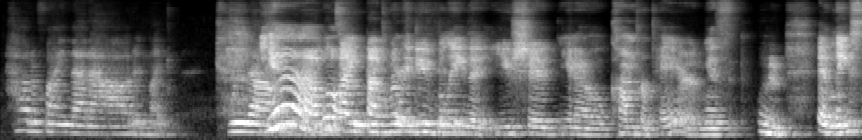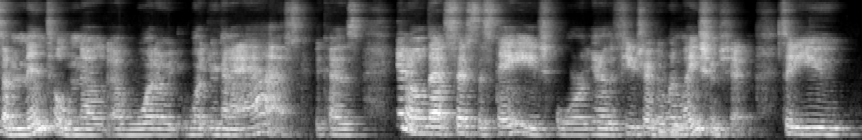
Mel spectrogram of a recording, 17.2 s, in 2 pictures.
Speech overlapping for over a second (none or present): present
